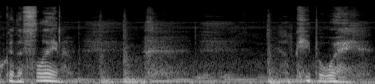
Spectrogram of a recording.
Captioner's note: breathing heavily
